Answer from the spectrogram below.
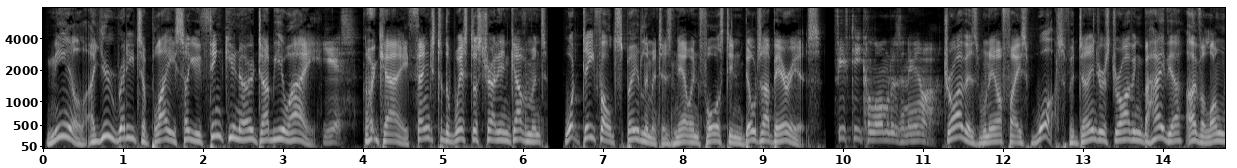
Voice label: Radio Quiz, Live Announcer / Radio Quiz Show, Natural Male Voice; Wa Govt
